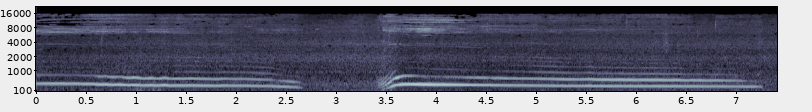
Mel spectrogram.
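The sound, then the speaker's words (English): A man's voice imitates the deep baying howl of Weezer, an old coonhound that has treed a raccoon in a tall tree: two long, loud, drawn-out calls, each slowly sinking in pitch, the second opening with a quick upward swoop. “He could talk just as good as any human with that deep barking sound.”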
